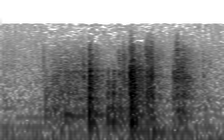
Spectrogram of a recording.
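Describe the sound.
A door being opened, giving a few dull knocks and rattling clicks of latch and wood, fairly quiet, with no voices.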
